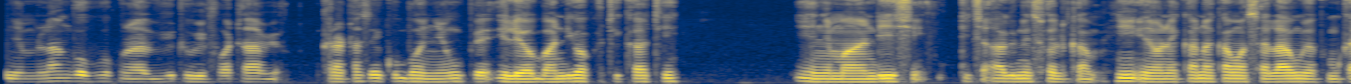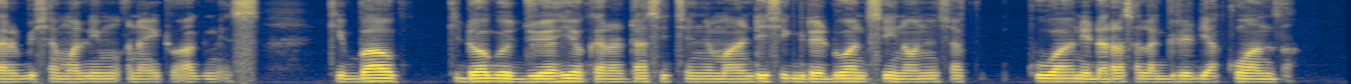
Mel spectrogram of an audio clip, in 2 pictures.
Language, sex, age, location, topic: Swahili, male, 18-24, Wajir, education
